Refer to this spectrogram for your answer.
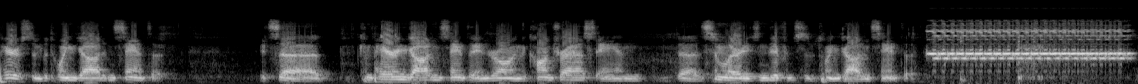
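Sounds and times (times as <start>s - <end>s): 
speech: 0.0s - 1.8s, 2.6s - 9.7s
telephone ringing with an electronic trill: 9.3s - 11.3s.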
